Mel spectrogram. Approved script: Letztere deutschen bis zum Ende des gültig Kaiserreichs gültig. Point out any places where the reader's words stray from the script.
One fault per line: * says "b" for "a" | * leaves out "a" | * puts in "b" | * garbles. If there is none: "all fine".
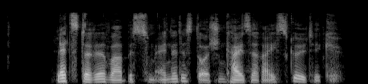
* says "war" for "deutschen"
* says "deutschen" for "gültig"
